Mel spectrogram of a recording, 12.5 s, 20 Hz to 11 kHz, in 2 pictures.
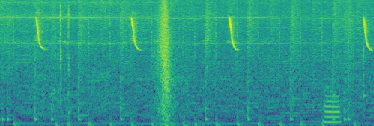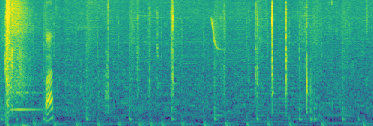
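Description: A single shot from a PCP Morgan Classic air rifle charged to 3000 psi: one sharp report about six seconds in, over background music with a steady beat.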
